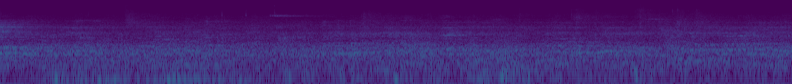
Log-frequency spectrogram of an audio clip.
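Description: Wrestlers' shoes squeak and thud on a mat.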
